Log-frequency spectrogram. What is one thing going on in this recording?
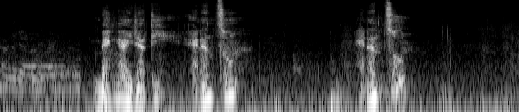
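A young man speaks in surprise, close by.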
